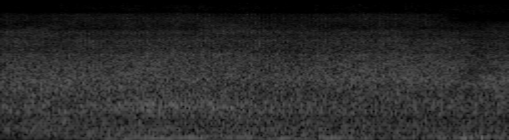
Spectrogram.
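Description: Audi car engine idling with a steady low rumble.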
